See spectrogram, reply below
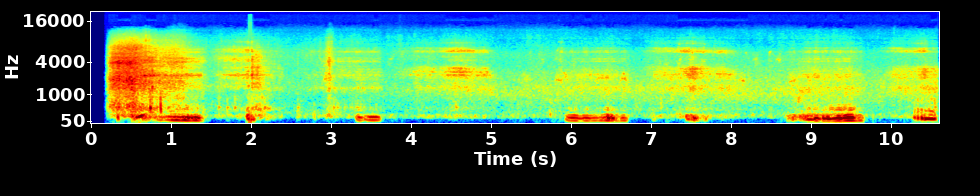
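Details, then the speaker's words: Labrador asleep in a boat on a fishing trip gives low, rumbling snores in uneven bursts outdoors, likened to a tractor; said to be snoring quietly for now. "так он дрыхнет лодки Может проспать пару часов храпит тут как трактор на этом еще тихо храпит"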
